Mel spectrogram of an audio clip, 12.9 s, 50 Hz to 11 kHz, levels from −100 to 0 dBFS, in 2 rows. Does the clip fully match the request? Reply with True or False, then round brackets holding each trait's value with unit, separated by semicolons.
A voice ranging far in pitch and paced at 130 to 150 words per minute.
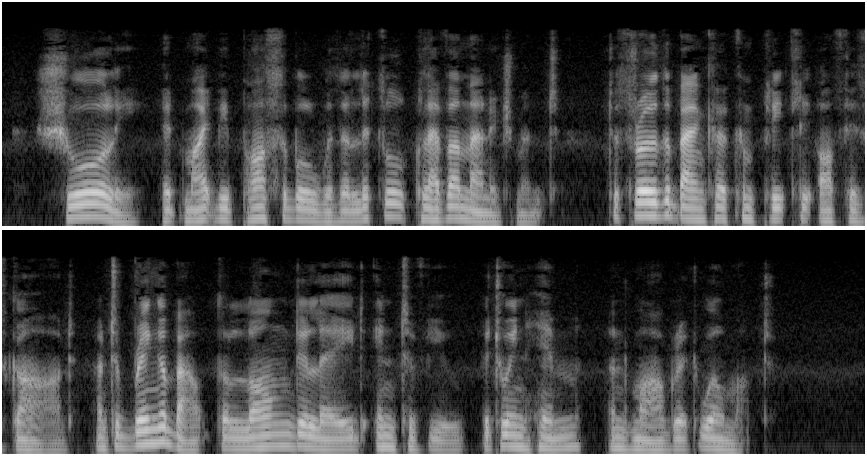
False (3.9 semitones; 145 wpm)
